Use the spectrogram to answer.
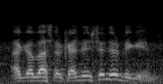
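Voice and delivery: ordinary talk, nothing marked

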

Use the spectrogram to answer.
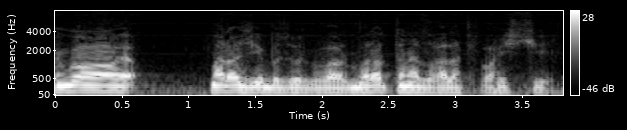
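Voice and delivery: normal talking voice

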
